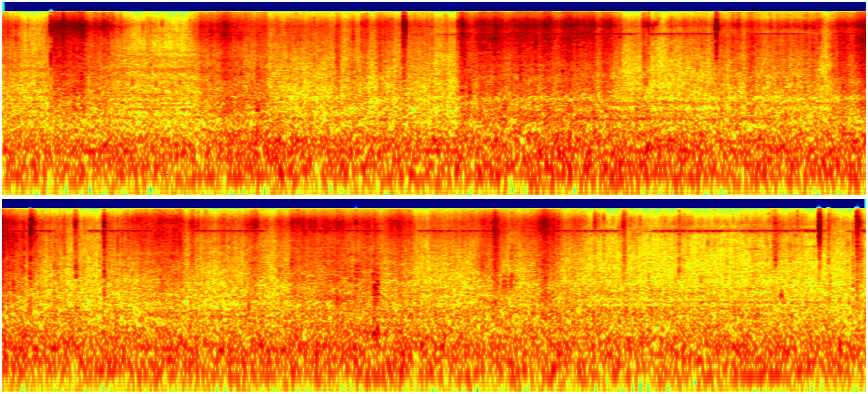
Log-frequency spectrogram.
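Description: Nylon mesh of a collapsible bubu naga shrimp trap rustling and scraping in bursts as it is handled, with scattered sharp clicks and a low steady rumble underneath.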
